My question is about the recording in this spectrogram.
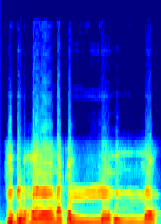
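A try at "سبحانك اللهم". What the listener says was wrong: نہیں، کلہم تو ہے ہی نہیں.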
